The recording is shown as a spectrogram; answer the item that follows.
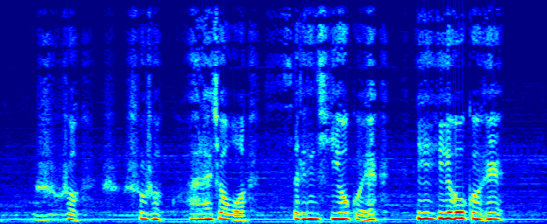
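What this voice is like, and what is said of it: Frightened, quiet pleading voice. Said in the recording (Chinese): “惊恐又小声的说道”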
